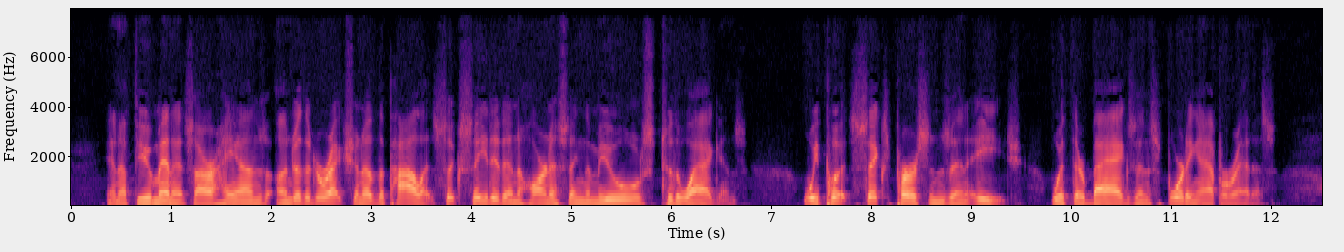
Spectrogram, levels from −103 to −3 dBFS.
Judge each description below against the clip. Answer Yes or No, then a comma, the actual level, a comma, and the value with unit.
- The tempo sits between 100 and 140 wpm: No, average, 155 wpm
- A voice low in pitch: No, medium, 145 Hz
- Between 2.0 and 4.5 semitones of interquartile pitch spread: No, average, 5.1 semitones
